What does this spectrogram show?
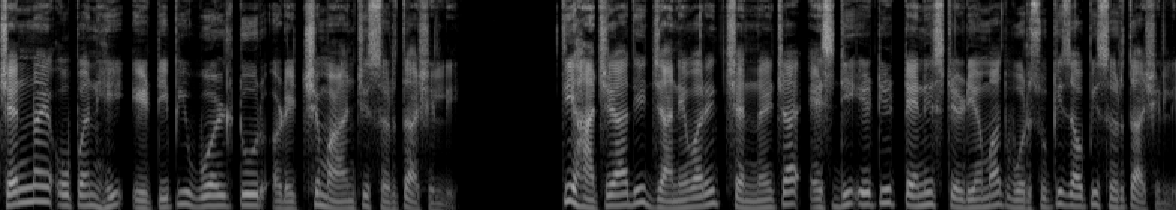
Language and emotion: Goan Konkani, neutral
